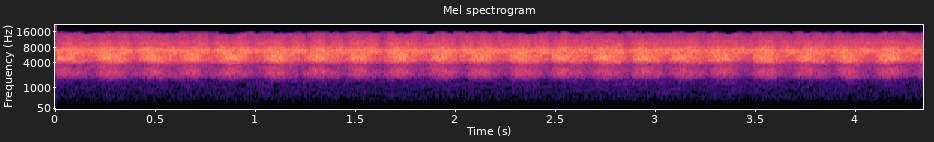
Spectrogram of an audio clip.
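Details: Cicadas buzzing in a thick, high-pitched wall of sound, swelling and fading slightly in fast regular waves, no other noises present.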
